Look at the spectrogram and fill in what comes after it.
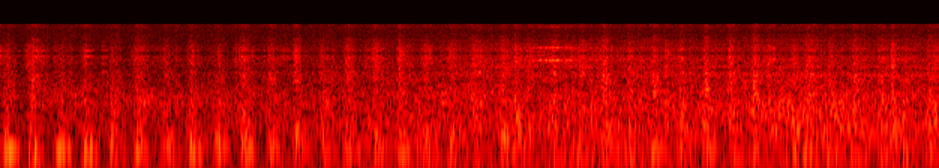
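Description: Passenger coaches of a steam-hauled train rolling past, the wheels clacking in a quick, even rhythm. The rhythm evens out into a steady rumble after about two seconds.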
